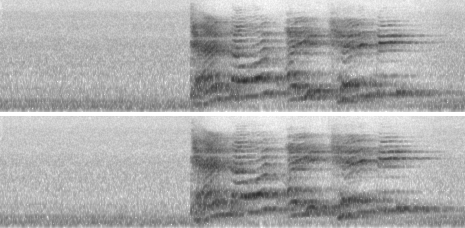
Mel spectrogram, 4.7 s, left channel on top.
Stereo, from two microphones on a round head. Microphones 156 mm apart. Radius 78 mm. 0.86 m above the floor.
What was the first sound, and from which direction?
A shout, 75° left (ahead or behind).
